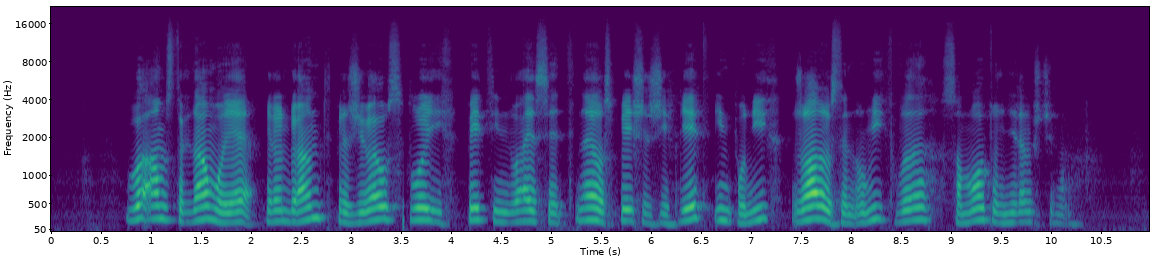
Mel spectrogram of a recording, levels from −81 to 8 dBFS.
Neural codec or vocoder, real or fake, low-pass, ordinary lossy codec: autoencoder, 48 kHz, 32 numbers a frame, DAC-VAE, trained on Japanese speech; fake; 19.8 kHz; none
